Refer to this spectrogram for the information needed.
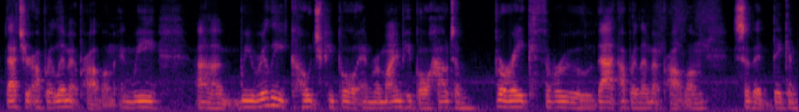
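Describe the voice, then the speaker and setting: A man's voice: fairly low pitch, gravelly, a bit bright, slight background noise. A man co-hosting a live stream as a performance coach, talking earnestly and encouragingly, often restarting his sentences. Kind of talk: motivational live-stream talk.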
